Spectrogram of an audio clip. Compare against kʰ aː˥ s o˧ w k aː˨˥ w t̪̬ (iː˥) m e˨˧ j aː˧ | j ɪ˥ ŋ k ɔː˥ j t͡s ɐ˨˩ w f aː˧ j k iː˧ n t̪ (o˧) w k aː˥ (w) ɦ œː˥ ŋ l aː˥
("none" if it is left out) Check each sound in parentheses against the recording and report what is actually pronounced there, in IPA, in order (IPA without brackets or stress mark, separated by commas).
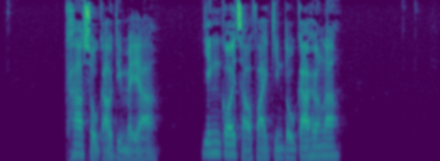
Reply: iː˨˧, o˧, none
